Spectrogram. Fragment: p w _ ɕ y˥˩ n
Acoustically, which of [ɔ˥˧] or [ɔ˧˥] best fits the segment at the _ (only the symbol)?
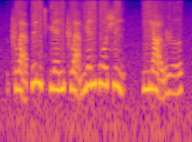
ɔ˥˧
